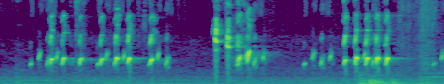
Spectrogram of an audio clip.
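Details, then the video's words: Wild European goldfinch singing in a recording meant to spur goldfinches into song: clean, high twittered notes in rapid runs, a sharp rising trill near the middle, and a brief low rustle near the end. "بتبتة خلوية جديدة لتحفيز الحسون على التغريد"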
